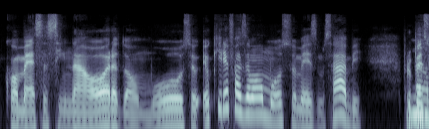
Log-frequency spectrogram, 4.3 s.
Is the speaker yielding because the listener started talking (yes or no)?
no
